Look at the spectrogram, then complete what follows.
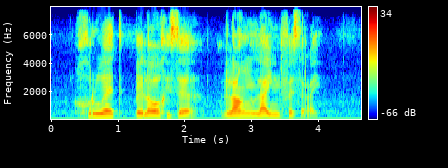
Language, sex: Afrikaans, female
